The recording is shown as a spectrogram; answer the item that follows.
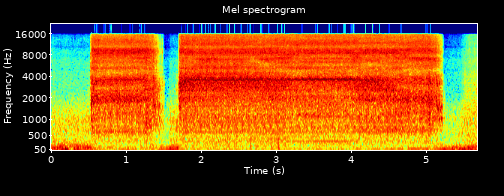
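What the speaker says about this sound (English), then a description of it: "We have this dogwood tree we're going to try to cut up here with our mini saw" A small cordless mini chainsaw whines loudly cutting dogwood in two bursts, a short one then a longer sustained run, with a brief pause between.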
